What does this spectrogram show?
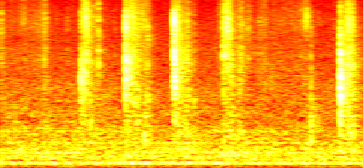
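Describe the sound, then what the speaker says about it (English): A tarot deck being shuffled by hand, a steady series of soft riffling card bursts, about six distinct swishes at close range in a quiet room. "Let's keep shuffling a little bit though for the Ace of Wands reversed."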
